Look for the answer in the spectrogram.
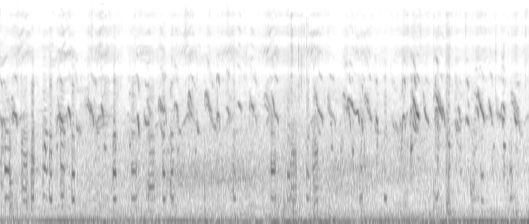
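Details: Chicks peeping in a group: many short, high, downward-sliding cheeps overlapping continuously, with a steady low hum in the background.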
